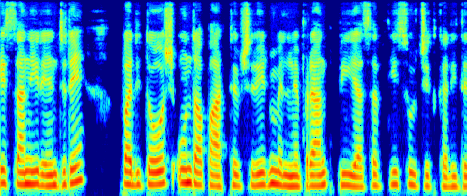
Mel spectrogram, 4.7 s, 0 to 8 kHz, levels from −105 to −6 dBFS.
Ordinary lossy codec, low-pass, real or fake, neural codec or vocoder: none; none; fake; codec, 16 kHz, 4.8 kbps, FACodec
